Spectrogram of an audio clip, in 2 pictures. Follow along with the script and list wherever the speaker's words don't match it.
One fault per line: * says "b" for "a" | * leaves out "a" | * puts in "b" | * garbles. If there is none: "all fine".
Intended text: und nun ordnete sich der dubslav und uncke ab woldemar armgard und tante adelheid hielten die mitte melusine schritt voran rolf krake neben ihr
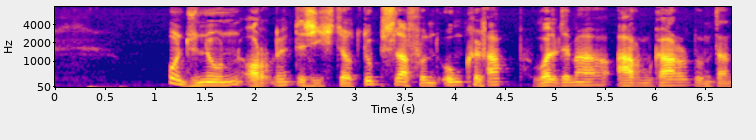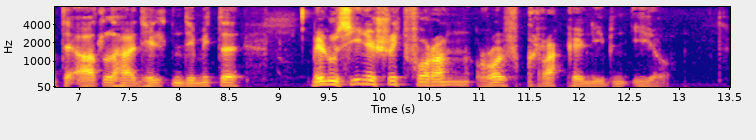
all fine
